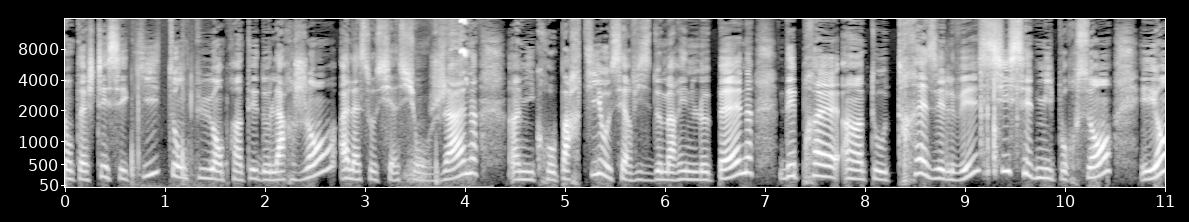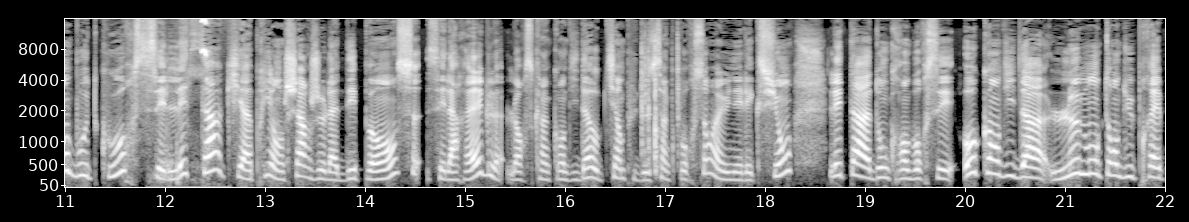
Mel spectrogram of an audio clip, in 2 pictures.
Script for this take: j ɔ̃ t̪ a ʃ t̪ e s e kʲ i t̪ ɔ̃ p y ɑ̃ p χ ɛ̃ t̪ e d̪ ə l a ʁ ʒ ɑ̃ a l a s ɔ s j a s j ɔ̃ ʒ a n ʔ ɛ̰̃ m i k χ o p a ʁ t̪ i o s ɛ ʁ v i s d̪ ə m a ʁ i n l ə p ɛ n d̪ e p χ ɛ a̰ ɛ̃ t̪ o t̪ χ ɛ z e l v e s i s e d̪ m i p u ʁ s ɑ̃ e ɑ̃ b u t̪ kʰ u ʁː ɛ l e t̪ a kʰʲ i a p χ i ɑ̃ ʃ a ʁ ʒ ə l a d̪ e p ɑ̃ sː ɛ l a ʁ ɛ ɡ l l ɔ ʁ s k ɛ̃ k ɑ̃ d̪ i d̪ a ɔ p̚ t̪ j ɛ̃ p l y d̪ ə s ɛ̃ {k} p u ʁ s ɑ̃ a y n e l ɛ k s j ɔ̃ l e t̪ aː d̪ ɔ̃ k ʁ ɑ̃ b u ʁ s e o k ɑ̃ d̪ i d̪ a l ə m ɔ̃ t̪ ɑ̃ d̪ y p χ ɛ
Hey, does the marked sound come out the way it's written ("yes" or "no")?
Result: yes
